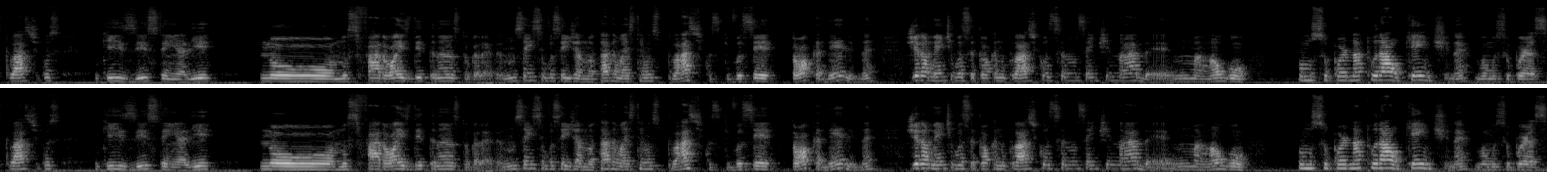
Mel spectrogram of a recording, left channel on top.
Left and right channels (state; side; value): normal; both; correlation -0.15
